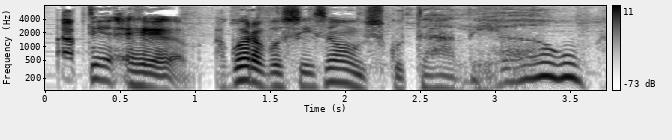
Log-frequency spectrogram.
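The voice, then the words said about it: Deep radio announcer voice. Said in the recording (Portuguese): “tenta fazer uma voz bonita pra ver se sai... com voz de locutor”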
